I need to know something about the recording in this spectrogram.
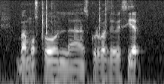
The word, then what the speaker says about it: Bézier: Vamos con las curvas de Bézier, o de Bézier. Sonó casi igual, pero le quise dar la sílaba tónica en la primera E.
